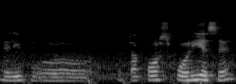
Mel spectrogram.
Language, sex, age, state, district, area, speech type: Assamese, female, 45-60, Assam, Kamrup Metropolitan, urban, spontaneous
